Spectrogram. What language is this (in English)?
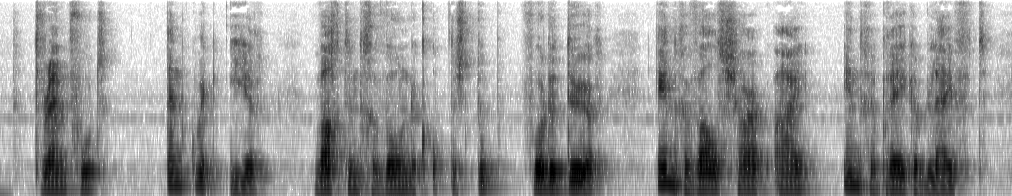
Dutch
